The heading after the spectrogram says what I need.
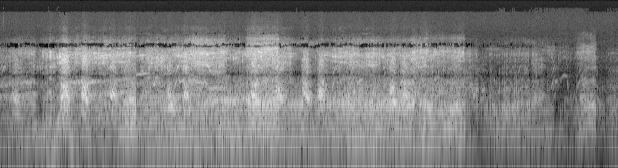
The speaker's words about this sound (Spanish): Cuando terminaron su confesión, los perros, sin perder tiempo, les desgarraron las gargantas.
